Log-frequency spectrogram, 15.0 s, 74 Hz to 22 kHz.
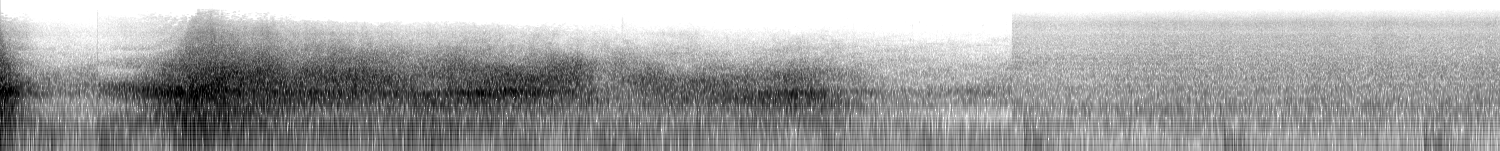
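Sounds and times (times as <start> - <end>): vehicle passing by: 0.0 - 10.2.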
